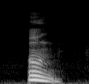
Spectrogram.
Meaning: young
- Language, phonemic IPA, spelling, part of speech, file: Swedish, /ɵŋː/, ung, adjective, Sv-ung.ogg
